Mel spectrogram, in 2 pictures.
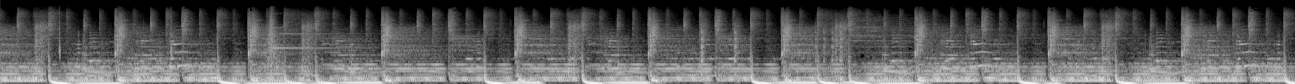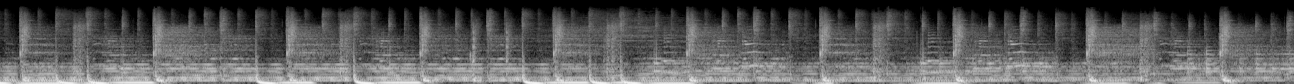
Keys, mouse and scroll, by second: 1.1-1.6 scroll down 1, 1.6 middle click, 2.8 click, 13.9-19.5 drag, 24.1 click, 24.2-25.8 drag.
